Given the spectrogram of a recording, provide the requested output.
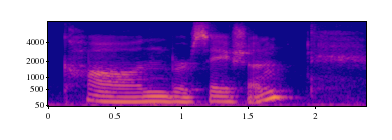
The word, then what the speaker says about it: conversation: have an ah sound in this word i think conversation probably has secondary stress on the first syllable so it uses that clear vowel ah watch out that you're not saying something more o like so thinking about that as ca conversation then i have another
